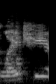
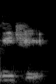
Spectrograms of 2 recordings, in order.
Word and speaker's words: lychee: This one's how do you say that word? Lychee or lychee? Lychee. I say it lychee.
